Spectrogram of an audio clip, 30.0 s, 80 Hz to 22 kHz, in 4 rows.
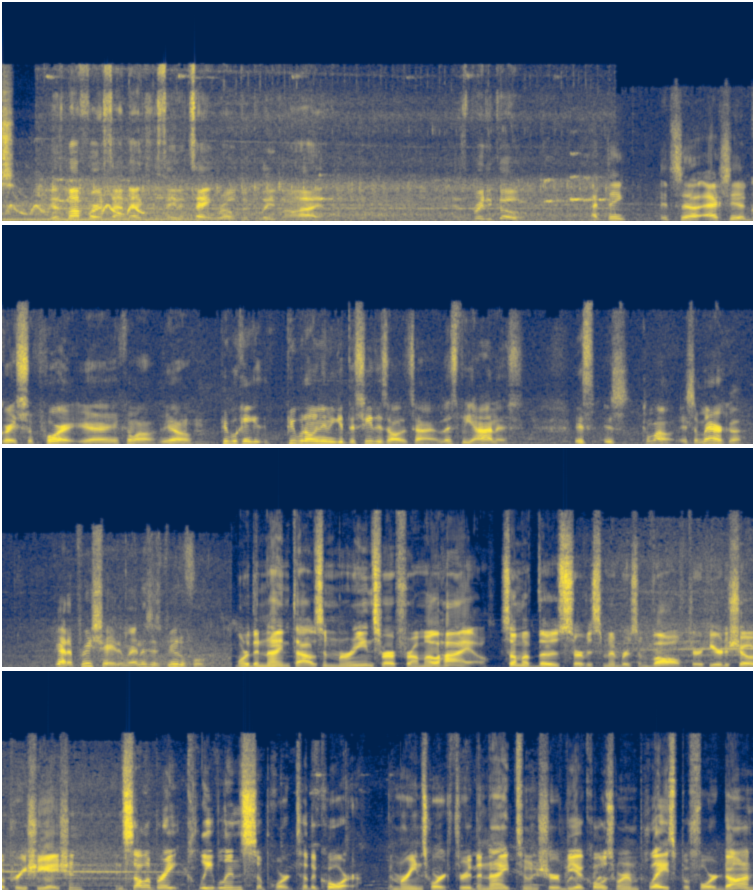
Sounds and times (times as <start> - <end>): Vehicle: 0.0 - 30.0.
